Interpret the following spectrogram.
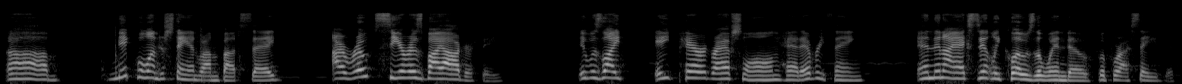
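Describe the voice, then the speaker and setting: A woman with a fairly high voice streams a game, chatting in a loose, informal way. She rambles along as she talks to her viewers. The sound is slightly dry, with music playing underneath. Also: a bit bright, clear, resonant tone, dry recording.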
